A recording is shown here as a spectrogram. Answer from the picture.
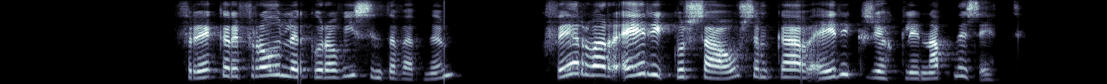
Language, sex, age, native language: Icelandic, female, 50-59, Icelandic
